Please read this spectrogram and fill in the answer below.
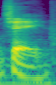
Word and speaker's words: Che: Che, you're Michael Che, yeah.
